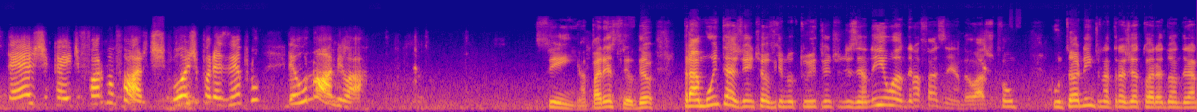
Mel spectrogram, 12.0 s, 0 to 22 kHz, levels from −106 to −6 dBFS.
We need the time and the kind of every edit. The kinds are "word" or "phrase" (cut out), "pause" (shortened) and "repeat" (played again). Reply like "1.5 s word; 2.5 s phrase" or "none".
1.2 s word; 2.9 s word; 7.8 s word; 8.2 s word; 9.1 s word; 10.0 s word; 11.0 s word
